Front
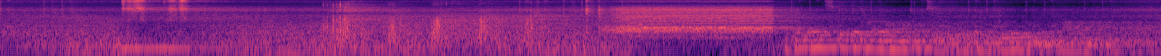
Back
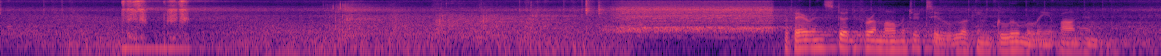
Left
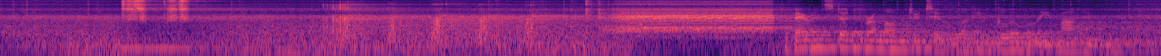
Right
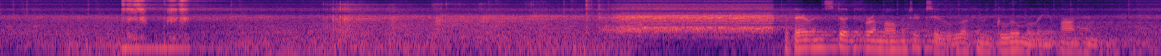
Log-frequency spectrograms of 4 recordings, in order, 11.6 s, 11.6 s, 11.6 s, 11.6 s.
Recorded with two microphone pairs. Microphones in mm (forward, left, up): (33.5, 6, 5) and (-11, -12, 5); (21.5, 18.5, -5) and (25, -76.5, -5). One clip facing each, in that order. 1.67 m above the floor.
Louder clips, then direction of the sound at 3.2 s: Front 4 dB, left 1 dB; 15° left.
